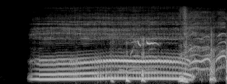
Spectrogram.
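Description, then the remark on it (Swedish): A person imitates the roar of Chewbacca, the Star Wars Wookiee: one long, loud groaning howl held for about a second and a half, wavering slightly before it breaks off into a few rough gasps. “jag, jag kan, det här är Chewbacca.”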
